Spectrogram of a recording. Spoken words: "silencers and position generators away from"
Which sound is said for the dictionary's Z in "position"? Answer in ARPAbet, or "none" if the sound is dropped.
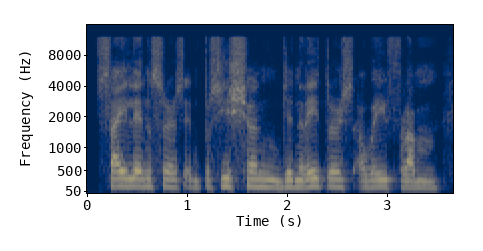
S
